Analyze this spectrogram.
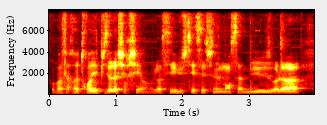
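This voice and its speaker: A man with a cold records casual let's-play commentary as a gaming YouTuber, joking and chatting with himself and the characters. His mid-range voice is level and a little mellow, and he talks fast. The sound is roomy.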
